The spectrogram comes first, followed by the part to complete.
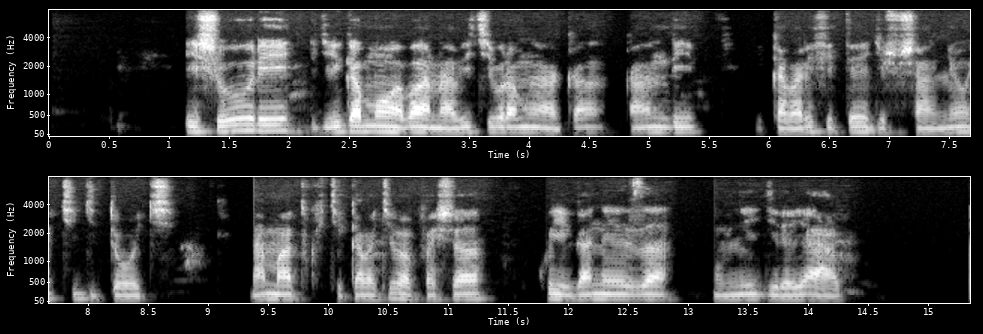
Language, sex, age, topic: Kinyarwanda, female, 36-49, education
